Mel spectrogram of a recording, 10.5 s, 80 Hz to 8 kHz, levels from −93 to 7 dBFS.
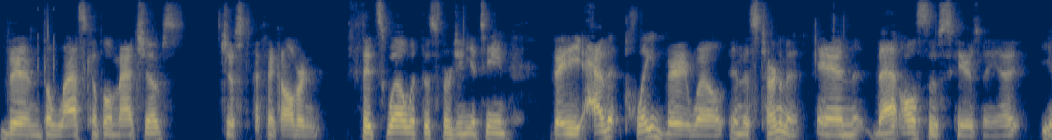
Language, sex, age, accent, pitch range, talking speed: English, male, 20-39, American, 100-115 Hz, 170 wpm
